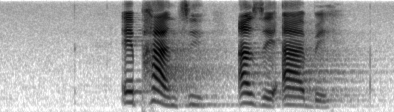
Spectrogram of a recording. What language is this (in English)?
Xhosa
